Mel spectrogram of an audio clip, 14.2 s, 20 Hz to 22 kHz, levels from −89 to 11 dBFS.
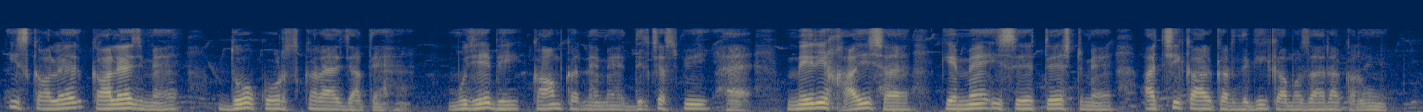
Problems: constant background noise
